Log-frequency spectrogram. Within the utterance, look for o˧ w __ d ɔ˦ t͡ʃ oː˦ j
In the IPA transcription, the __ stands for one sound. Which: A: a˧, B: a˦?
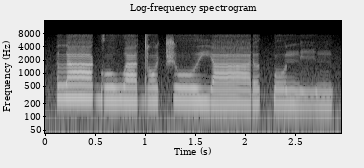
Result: A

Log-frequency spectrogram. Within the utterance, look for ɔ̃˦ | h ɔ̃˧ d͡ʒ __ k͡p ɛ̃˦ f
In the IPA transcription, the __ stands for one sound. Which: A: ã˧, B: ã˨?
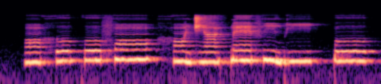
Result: A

